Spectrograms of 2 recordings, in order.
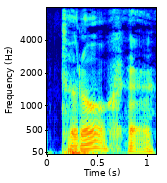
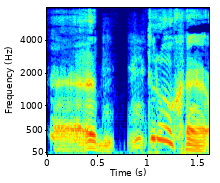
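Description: First: Melancholy echo. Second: Higher, hesitant, timid answer; hesitate, then answer trochę nervously; small unsure girl's voice; slightly trembling. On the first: Centaur echoes her answer. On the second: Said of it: "lekko drżącym głosem". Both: A narrator's reading.

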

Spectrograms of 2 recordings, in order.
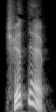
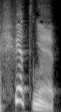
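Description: First: High, ecstatic exclamation; exalted cry. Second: Said in the usual way. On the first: A narrator's reading. Count to fellow plotters, cries out in exaltation. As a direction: burst out in rapture. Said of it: "krzyknął egzaltowanie hrabia Broinny". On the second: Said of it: "krzyknął egzaltowanie".

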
